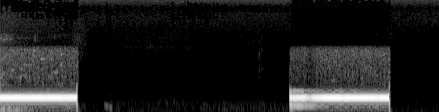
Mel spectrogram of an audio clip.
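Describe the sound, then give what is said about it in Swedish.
Telephone ringing tone on a call to a man in Kalmar, Sweden: two steady, mid-pitched buzzing tones, each about a second long, separated by a long silent gap, with no voices. “vi ska börja med att slå en signal åt, åt Simon och se om vi får uh, få tag på honom där borta i Kalmar”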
